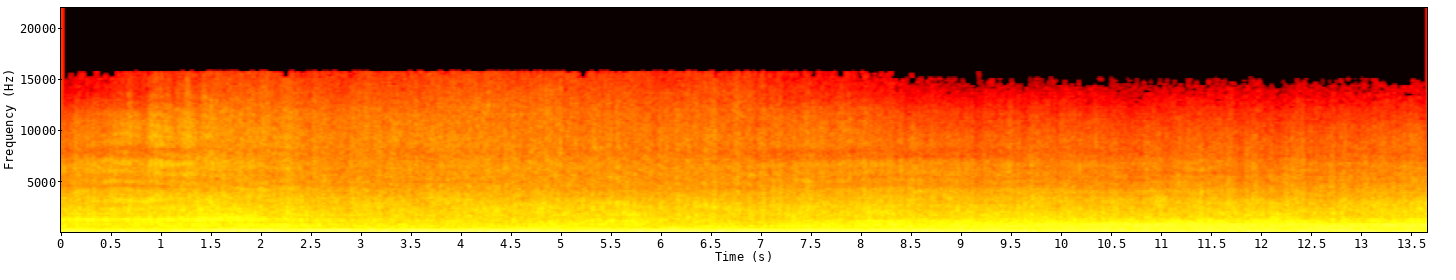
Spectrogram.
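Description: Dirt track race cars running at speed around the oval, their engines making a loud, steady drone whose pitch wavers a little.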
